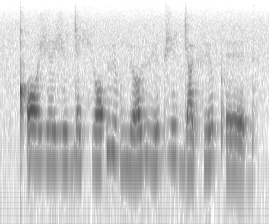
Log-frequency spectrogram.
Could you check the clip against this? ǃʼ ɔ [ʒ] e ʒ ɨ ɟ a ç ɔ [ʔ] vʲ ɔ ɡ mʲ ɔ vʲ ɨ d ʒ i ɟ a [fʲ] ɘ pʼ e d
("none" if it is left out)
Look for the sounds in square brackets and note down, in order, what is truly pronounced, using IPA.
ʒ, ʔ, fʲ

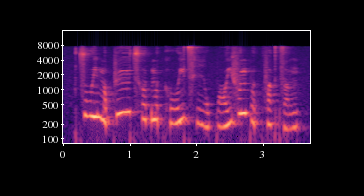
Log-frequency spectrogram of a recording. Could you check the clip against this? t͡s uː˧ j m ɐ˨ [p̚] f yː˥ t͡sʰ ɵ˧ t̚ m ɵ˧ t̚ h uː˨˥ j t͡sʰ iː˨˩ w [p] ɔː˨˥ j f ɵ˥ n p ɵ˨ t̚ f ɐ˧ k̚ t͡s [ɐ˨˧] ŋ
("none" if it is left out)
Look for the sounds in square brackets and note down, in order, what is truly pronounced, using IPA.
p̚, p, ɐ˨˧

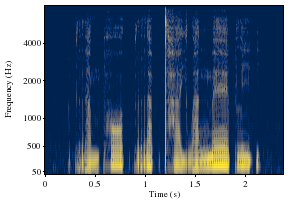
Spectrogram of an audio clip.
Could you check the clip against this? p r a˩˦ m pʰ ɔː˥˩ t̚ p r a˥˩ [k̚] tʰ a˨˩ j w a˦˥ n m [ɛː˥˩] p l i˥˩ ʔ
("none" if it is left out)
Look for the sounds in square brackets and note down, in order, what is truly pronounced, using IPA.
p̚, ɛː˥˩

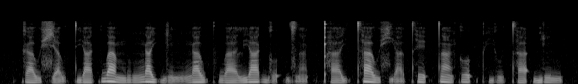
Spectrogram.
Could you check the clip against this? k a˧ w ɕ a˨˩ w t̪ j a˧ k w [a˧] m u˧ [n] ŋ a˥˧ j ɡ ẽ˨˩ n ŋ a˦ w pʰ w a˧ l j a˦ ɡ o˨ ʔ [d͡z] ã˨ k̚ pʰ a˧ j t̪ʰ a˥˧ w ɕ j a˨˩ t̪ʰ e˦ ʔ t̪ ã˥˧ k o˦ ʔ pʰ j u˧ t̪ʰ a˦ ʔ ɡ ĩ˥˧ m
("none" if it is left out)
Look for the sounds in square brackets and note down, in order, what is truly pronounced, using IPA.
a˥˧, none, d͡z

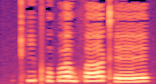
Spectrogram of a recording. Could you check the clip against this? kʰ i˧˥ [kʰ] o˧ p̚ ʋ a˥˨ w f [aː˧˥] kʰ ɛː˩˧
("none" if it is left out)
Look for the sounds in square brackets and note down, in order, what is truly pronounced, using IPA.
pʰ, aː˧˥

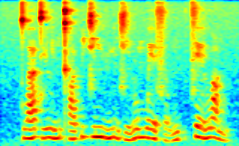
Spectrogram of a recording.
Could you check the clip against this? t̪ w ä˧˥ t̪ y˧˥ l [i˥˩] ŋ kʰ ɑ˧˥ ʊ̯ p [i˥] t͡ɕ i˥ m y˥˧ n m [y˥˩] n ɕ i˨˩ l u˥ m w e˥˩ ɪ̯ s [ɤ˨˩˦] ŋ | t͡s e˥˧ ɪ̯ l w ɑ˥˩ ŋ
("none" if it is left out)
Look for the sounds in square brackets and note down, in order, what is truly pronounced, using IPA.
i˧˥, i˥˩, y˥˩, ɤ˨˩˦

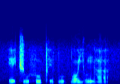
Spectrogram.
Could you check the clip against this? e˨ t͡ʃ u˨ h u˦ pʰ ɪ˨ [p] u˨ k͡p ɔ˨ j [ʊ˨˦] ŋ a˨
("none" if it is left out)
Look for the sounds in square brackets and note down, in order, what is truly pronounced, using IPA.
p, ʊ˨˦

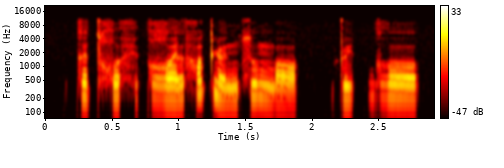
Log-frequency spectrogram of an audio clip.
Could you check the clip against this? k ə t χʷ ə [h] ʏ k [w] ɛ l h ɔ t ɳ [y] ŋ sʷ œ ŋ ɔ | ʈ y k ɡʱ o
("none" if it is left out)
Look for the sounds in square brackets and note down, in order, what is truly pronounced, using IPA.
h, ʁʷ, ø

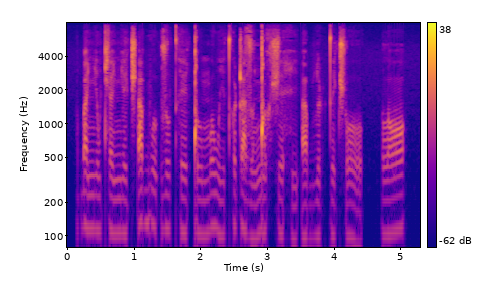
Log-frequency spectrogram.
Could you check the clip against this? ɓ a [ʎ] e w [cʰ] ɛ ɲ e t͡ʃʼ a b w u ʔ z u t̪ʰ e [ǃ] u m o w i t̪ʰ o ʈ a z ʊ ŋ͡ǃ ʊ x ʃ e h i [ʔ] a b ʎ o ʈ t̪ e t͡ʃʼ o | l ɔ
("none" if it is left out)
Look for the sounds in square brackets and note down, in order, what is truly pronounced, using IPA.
ɲ, cʰ, ǃ, ʔ

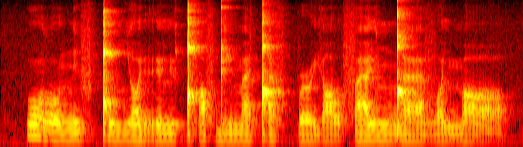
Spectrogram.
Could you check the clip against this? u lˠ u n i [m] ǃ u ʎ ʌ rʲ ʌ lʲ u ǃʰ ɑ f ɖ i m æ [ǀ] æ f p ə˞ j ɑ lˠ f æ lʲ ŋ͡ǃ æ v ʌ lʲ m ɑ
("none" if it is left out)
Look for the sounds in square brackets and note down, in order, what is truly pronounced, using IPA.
f, ǃ

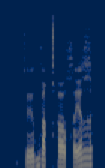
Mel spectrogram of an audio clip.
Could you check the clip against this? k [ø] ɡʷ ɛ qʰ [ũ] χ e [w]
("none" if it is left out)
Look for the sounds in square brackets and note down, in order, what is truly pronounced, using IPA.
ø, u, ʁ

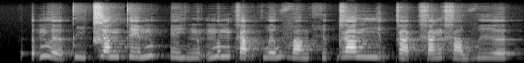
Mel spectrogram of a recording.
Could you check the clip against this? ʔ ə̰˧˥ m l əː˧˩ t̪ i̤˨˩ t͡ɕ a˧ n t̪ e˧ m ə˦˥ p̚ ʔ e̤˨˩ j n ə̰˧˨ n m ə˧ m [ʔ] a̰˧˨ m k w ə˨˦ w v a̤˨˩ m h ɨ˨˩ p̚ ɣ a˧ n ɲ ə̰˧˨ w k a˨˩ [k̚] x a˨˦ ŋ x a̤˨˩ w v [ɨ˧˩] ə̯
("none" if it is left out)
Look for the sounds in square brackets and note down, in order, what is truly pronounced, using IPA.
k, k̚, ɨ˧

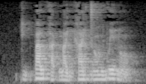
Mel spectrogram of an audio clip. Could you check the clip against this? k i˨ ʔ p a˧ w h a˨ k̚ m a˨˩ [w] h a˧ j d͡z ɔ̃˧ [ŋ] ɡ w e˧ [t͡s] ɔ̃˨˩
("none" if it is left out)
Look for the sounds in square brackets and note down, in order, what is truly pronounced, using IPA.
j, m, n̪

